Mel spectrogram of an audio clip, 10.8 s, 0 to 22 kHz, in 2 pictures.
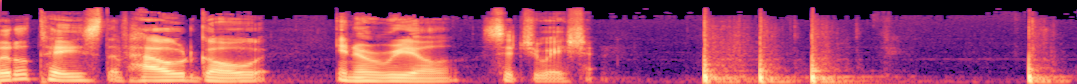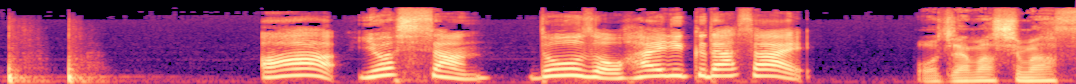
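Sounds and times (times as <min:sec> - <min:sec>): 
speech: 0:00.0 - 0:03.1, 0:06.7 - 0:10.7
firm knocking on a door: 0:03.5 - 0:04.5, 0:05.1 - 0:06.2.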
